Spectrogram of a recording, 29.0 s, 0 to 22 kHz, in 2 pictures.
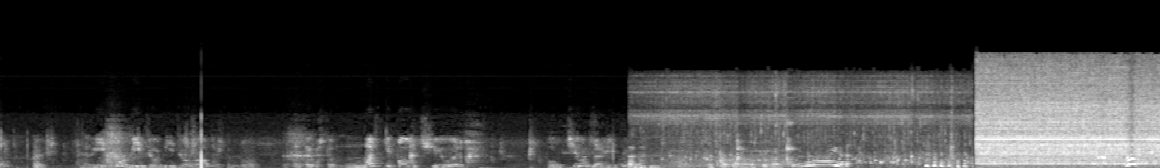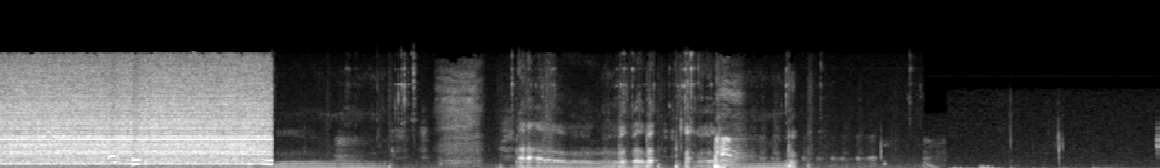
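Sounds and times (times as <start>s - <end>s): appliance motor blowing: 12.2s - 19.4s
animal cries: 21.0s - 24.5s.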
